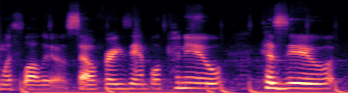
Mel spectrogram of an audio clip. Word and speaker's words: Lahlouh: that has a bunch of different items that rhyme with slalus so for example canoe kazoo tutu bamboo so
